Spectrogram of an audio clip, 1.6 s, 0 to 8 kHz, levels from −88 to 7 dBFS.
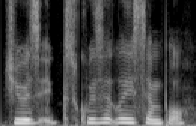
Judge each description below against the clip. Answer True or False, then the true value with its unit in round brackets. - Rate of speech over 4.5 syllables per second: True (5.9 syllables/s)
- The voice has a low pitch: False (240 Hz)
